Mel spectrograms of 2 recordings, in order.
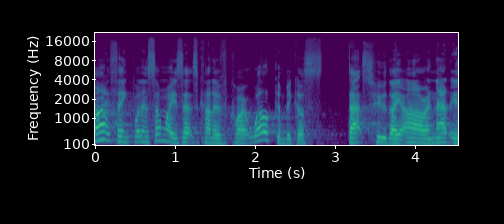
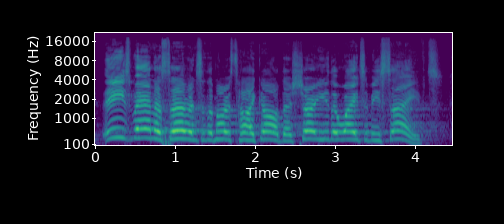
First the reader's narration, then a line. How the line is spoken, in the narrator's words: this girl is following them around shouting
